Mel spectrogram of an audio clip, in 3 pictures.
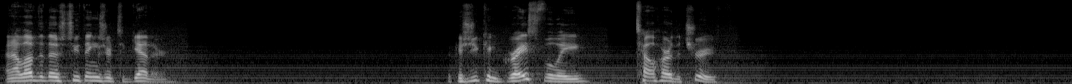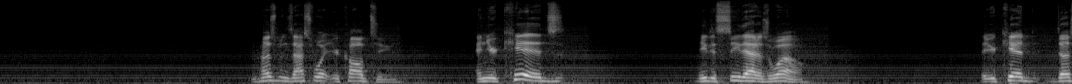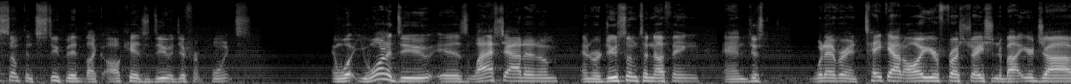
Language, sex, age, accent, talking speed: English, male, 30-49, American, 140 wpm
